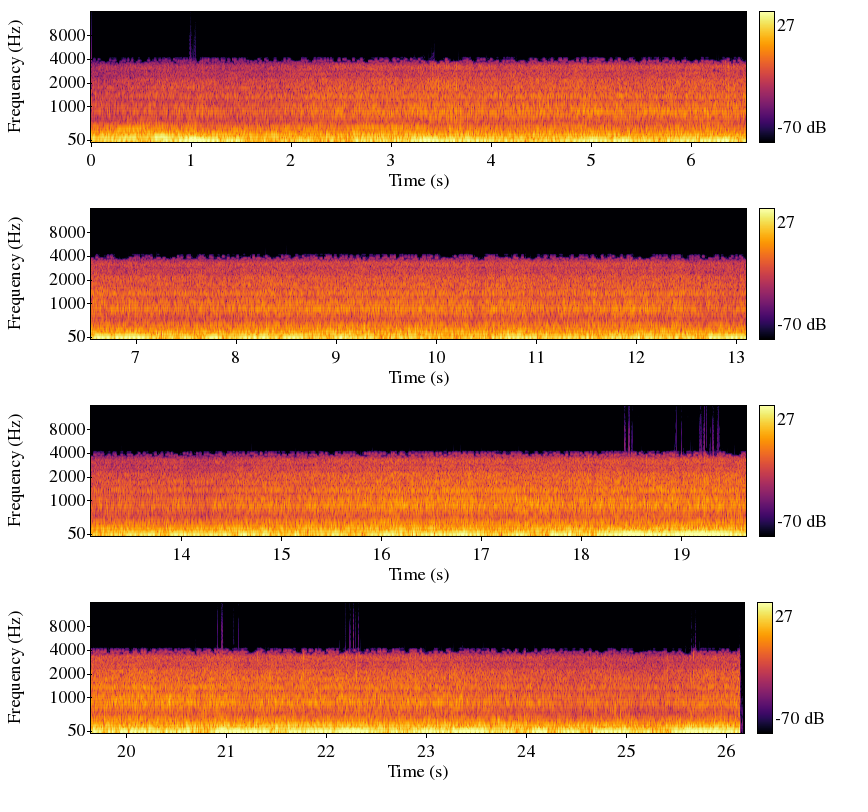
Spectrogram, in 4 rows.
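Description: Mazda 3 2.0 saloon driving, heard from inside the cabin: a steady, loud low rumble of engine and tyre noise, its loudness swelling and easing.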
